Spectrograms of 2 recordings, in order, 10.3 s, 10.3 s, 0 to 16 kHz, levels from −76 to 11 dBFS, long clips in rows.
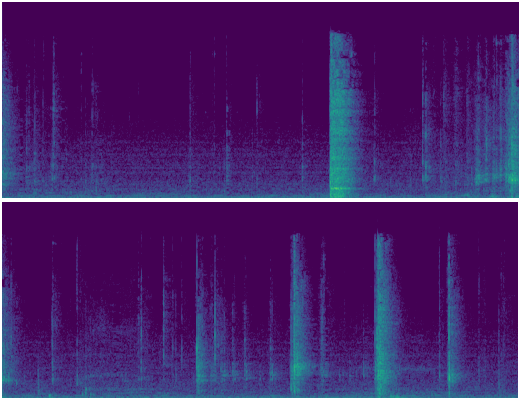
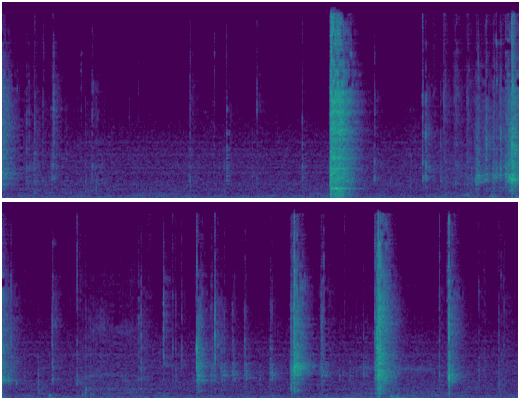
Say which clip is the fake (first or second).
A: second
